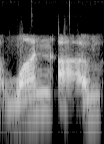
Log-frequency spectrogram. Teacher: one of v 的音就省了，不要了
